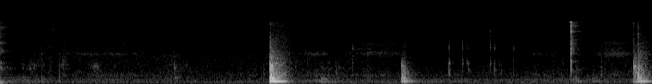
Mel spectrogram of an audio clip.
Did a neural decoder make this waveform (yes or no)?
no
